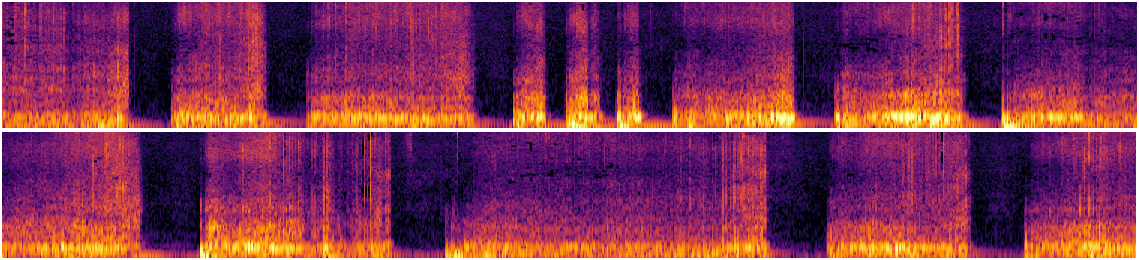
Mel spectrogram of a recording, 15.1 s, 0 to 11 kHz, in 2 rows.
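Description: Long white nails scratch the sides of a black foam windscreen on a silver microphone. The result is dense, low, muffled rustling and scraping in bursts of varying length, separated by brief silences, with a steady hum-like body around 190 Hz and almost no high content.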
